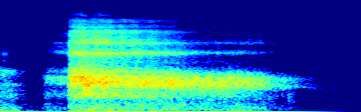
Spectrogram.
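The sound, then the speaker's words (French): A short, quiet intake of breath gives way to a long, airy exhale that fades out slowly, clear with no talking, during a guided breathing exercise. “Une dernière fois, inspirez. Et en expirant, lâchez prise intérieurement avec le son.”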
